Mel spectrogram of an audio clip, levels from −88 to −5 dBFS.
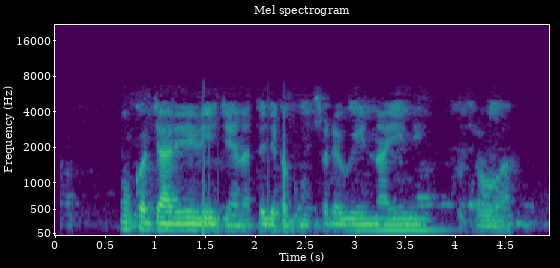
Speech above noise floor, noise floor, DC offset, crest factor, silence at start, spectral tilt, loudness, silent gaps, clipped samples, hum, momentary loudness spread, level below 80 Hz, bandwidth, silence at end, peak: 34 dB; -63 dBFS; under 0.1%; 20 dB; 0.1 s; -8 dB/octave; -30 LUFS; none; under 0.1%; none; 15 LU; -60 dBFS; 6.8 kHz; 0.15 s; -10 dBFS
